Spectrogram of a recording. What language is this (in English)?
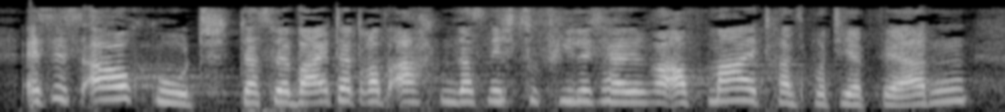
German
